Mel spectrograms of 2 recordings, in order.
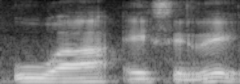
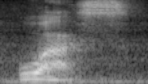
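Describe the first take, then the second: First: Each letter is named separately, one by one. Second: The letters are read together as one word. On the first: The speaker calls it wrong. "usted no dice U A S D" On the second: The speaker calls it right. "Eso suena como una palabra"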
